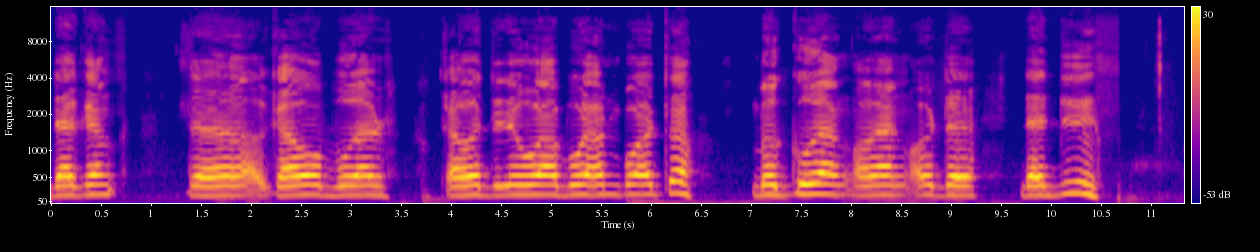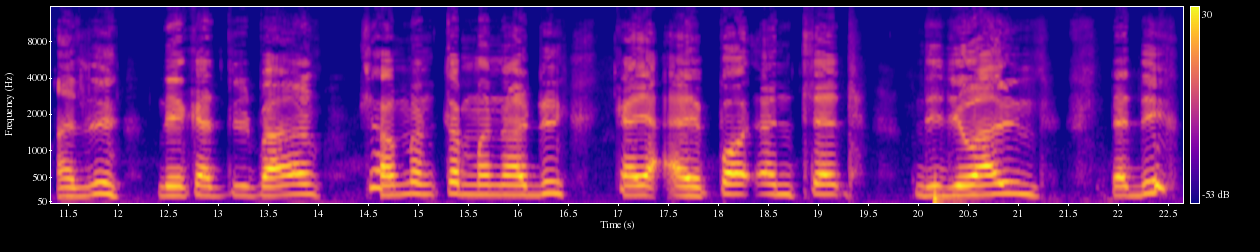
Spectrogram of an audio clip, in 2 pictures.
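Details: Adult man with cerebral palsy from birth, attributed to a birth injury during a breech delivery and described as severe; he could not walk until age 9; real speech; dysarthria (cerebral palsy).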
